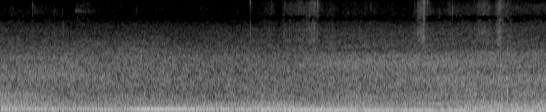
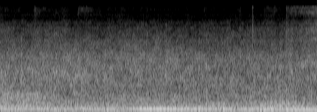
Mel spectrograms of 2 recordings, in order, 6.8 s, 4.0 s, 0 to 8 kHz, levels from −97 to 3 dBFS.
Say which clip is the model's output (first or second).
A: second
